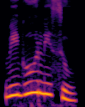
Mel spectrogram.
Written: ವಿಘೂರ್ಣಿಸು

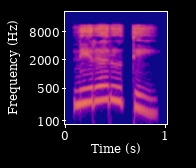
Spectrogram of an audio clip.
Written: ನೈರ್ಋತ

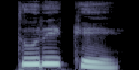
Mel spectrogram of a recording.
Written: ತುರಿಗೆ

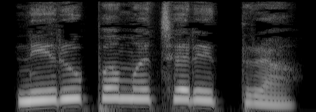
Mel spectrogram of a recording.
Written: ನಿರುಪಮಚರಿತ್ರ

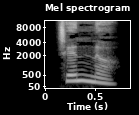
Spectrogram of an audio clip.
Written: ಚೆನ್ನ

